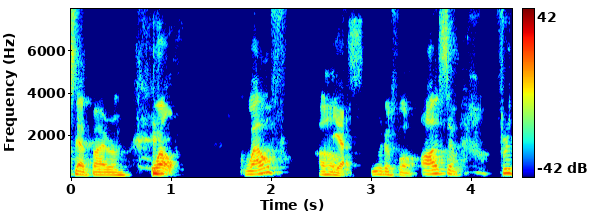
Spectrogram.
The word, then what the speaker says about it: Guelph: uh at the university of how do you pronounce that byron well guelph oh yes beautiful awesome for those listening let's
